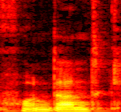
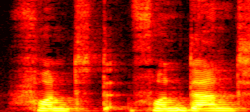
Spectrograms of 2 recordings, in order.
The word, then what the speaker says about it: Fondant: Und habe sofort Korrekturen meiner Aussprache bekommen mit, das heißt Fondant. Es ist ein Fondant. – Ach. – Aber es ist halt einfach in Deutschland kein Fondant, so wie es kein Croissant ist, sondern Croissant. Weißt du, wie ich meine? Also es ist halt eine eingedeutschte Aussprache, aber sofort musste mich halb Instagram belehren, wie ich Fondant richtig sage.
